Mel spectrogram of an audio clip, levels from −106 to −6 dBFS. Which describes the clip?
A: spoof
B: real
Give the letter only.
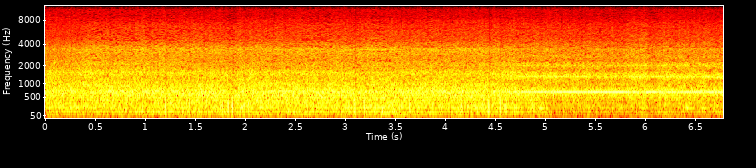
B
